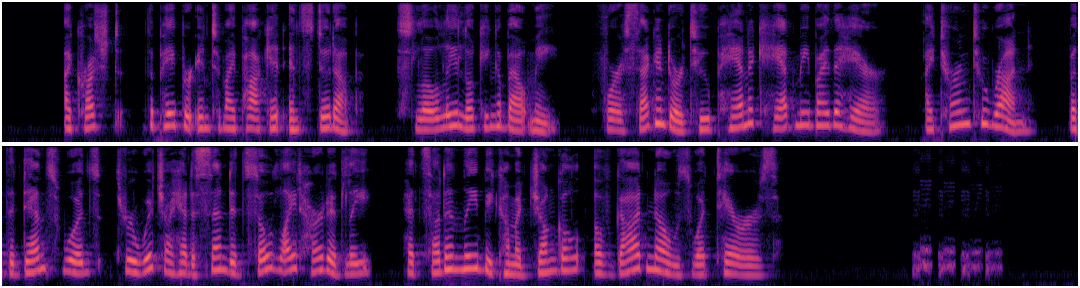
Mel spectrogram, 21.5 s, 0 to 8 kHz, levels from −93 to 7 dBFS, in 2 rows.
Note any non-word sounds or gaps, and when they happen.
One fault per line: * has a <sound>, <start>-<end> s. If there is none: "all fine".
* has a laugh, 19.9-20.8 s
